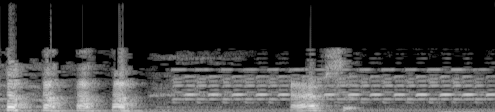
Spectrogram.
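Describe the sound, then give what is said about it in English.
A telephone rings, with a quick run of short bright bursts followed by a sustained electronic ringing tone, then another burst. It is fairly loud. “Someone wants to talk to you. Yeah, after we stop for the phone calls, I'll call.”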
